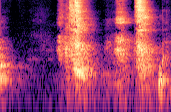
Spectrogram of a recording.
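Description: Second-grade schoolchildren in a classroom pretend to sneeze, with two or three breathy, explosive bursts after a quiet start, fairly close and moderately loud.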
